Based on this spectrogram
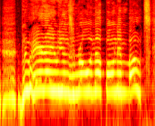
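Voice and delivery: very high, drawn-out Southern holler; silly hammed-up Southern accent; comic Southern yokel, slow and high. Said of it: "I use a Southern accent".

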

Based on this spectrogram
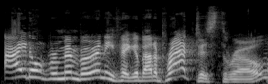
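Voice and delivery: high-pitched feigned ignorance; enticing game vendor. Acted. Vendor denying the practice throw, high barker's voice. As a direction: play innocent in a high hawker's voice. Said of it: "one particularly enticing vendor who's".

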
